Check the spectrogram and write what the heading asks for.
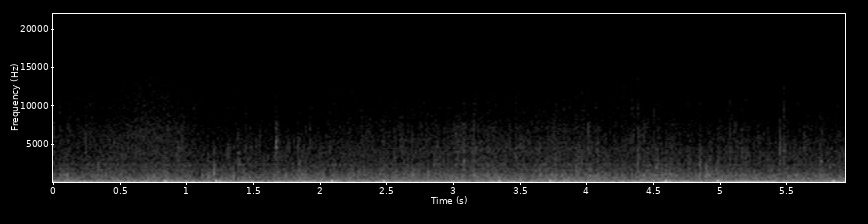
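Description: Steady, soft rain patters continuously outside, with a slow, regular heartbeat thumping low underneath at about one beat per half second or so. No one speaks.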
